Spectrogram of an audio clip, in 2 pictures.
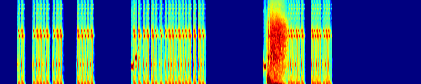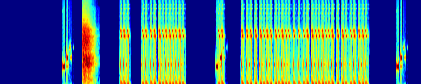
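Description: Rapid electronic blips chirp as game dialogue text types out.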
